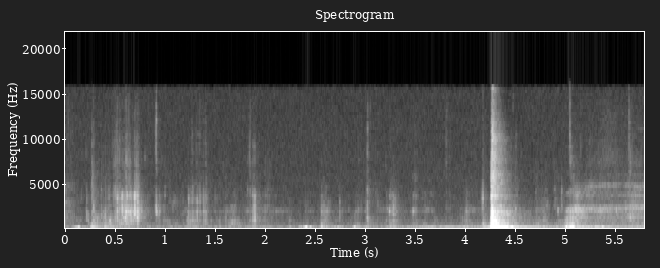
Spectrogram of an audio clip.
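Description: Close-miked mouth sounds of a man biting into and chewing a big mouthful of pizza: wet chewing with small clicks, and one loud sharp smack about four seconds in.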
